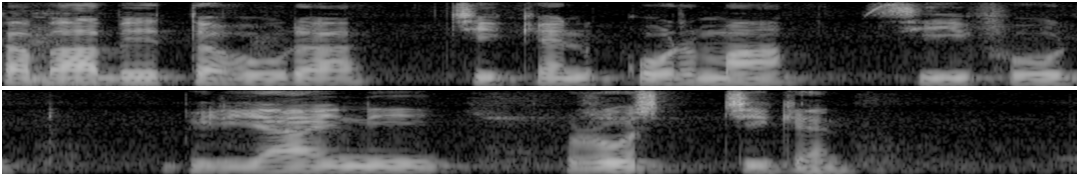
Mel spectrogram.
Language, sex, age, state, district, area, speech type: Urdu, male, 18-30, Bihar, Madhubani, rural, spontaneous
